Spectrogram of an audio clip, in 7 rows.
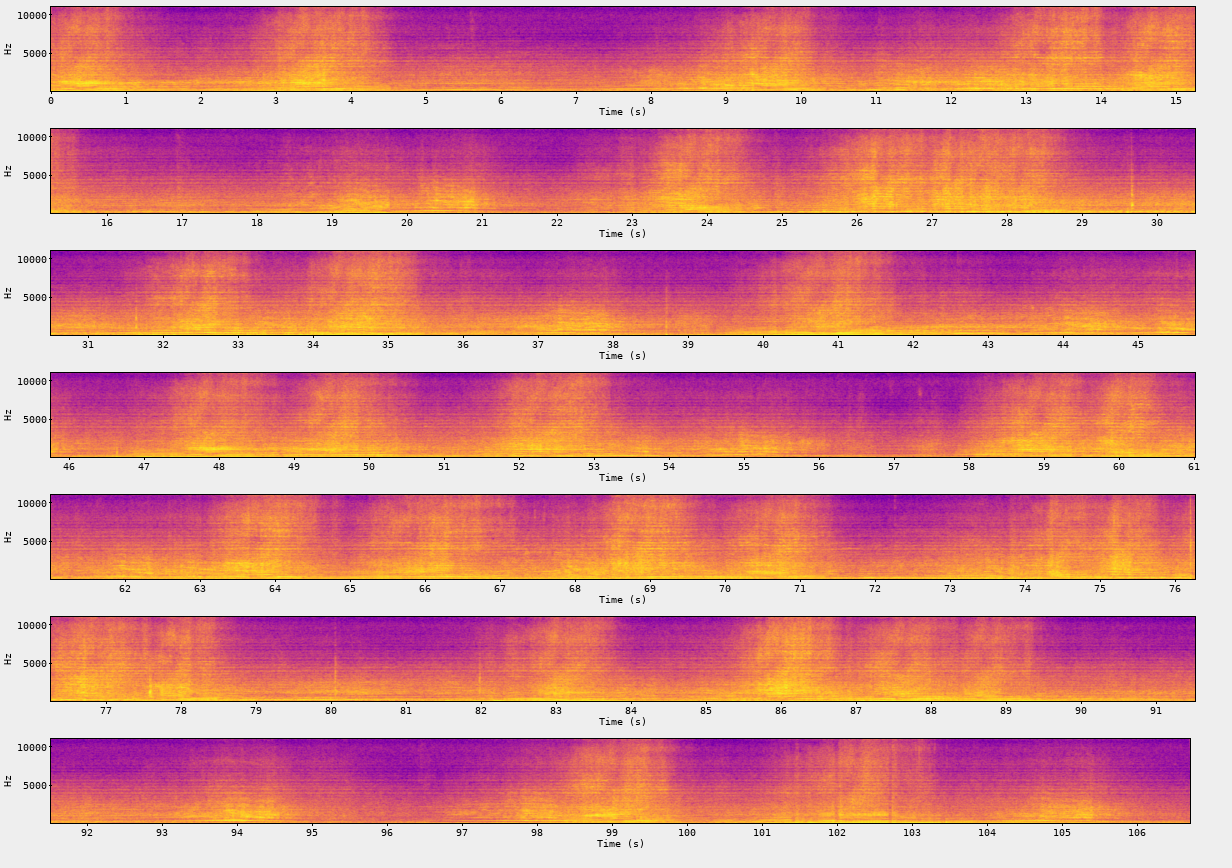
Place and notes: Leicester, UK - british superbikes 2002 ... superbikes ...
british superbikes 2002 ... superbike free practice ... mallory park ... one point stereo mic to minidisk ... date correct ... time not ...
England, United Kingdom, 14 September, 11:00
